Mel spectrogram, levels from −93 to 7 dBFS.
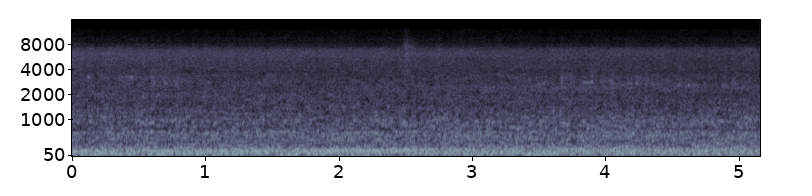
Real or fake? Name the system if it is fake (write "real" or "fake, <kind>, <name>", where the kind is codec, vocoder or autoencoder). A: fake, autoencoder, DAC-VAE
